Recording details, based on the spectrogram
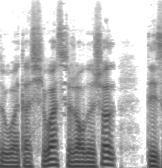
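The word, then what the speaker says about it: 私は: à travers l'écrit B vous allez peut-être dire des choses comme kogichiha au lieu de kogichiwa des watashiha à la place de watashiwa ce genre de chos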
